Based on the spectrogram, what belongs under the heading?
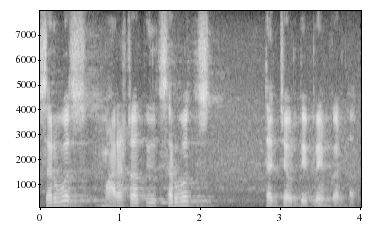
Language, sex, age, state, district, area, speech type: Marathi, male, 60+, Maharashtra, Sindhudurg, rural, spontaneous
